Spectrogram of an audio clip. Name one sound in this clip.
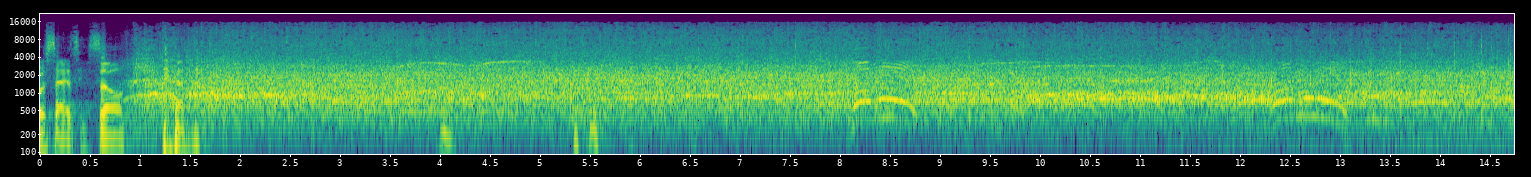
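A large crowd applauds loudly and steadily in a big hall.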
